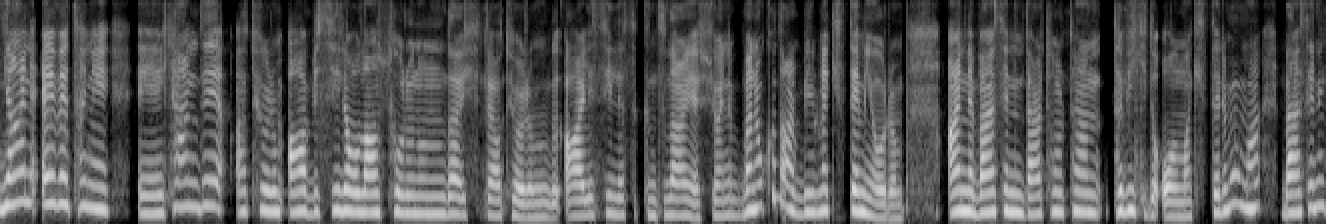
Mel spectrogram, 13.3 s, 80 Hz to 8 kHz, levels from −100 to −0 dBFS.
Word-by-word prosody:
Yani, 365 Hz, +5 st, +2 dB
evet, 355 Hz, -3 st, +2 dB
hani, 295 Hz, -4 st, 0 dB, 0.3 s
eee, 230 Hz, 0 st, -1 dB
kendi 310 Hz, +2 st, -5 dB, 0.3 s
atıyorum, 255 Hz, 0 st, 0 dB
abisiyle 260 Hz, +2 st, +2 dB
olan 245 Hz, -1 st, +5 dB
sorununda, 230 Hz, -2 st, -1 dB
işte, 210 Hz, 0 st, -6 dB
atıyorum, 185 Hz, -2 st, -2 dB
b 180 Hz, -, -2 dB
ailesiyle 215 Hz, +3 st, -1 dB
sıkıntılar 210 Hz, 0 st, -4 dB
yaşıyor. 200 Hz, +1 st, -5 dB
Hani, 205 Hz, 0 st, -9 dB
ben 275 Hz, +1 st, +4 dB
o 305 Hz, -, -2 dB
kadar 290 Hz, -, -2 dB
bilmek 250 Hz, +2 st, 0 dB
istemiyorum. 180 Hz, -13 st, +1 dB, 0.4 s
Anne, 255 Hz, -2 st, +6 dB
ben 245 Hz, +1 st, +5 dB
senin 250 Hz, -3 st, +2 dB
dert 225 Hz, +2 st, -2 dB
ortağın 250 Hz, -1 st, -1 dB
tabii 265 Hz, +1 st, +3 dB
ki 225 Hz, -3 st, -14 dB
de -, -, +1 dB
olmak 190 Hz, 0 st, 0 dB
isterim 255 Hz, +5 st, -2 dB
ama 315 Hz, -4 st, 0 dB, 0.2 s
ben 240 Hz, +1 st, +4 dB
senin 300 Hz, +5 st, -3 dB
245 Hz, 155 wpm, -26 LUFS, 215-270 Hz, 0.4 s, Anne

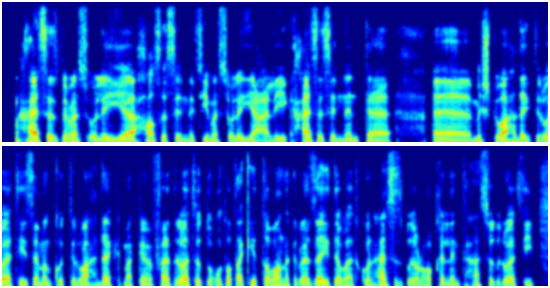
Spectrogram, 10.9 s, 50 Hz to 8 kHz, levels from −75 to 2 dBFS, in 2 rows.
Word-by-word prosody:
حاسس 145 Hz, -3 st, +5 dB
بمسؤولية، 115 Hz, -1 st, +2 dB
حاسس 115 Hz, -1 st, -1 dB
إن 95 Hz, 0 st, -6 dB
في 120 Hz, +5 st, -4 dB
مسؤولية 110 Hz, +1 st, -1 dB
عليك، 90 Hz, +6 st, -1 dB
حاسس 115 Hz, -1 st, +2 dB
إن 100 Hz, 0 st, -5 dB
أنت 100 Hz, -4 st, 0 dB, 0.4 s
آآ 95 Hz, -2 st, +3 dB
مش 130 Hz, 0 st, -2 dB
لوحدك 115 Hz, -4 st, +3 dB
دلوقتي، 115 Hz, +3 st, 0 dB
زمان 125 Hz, +4 st, -3 dB
كنت 110 Hz, -4 st, -8 dB
لوحدك 110 Hz, 0 st, 0 dB
ما 95 Hz, -, -2 dB
كان 105 Hz, 0 st, -3 dB
فدلوقتي 125 Hz, +10 st, +1 dB
الضغوطات 125 Hz, +4 st, -4 dB
أكيد 160 Hz, -, 0 dB
طبعًا 140 Hz, -6 st, +1 dB
هتبقى 110 Hz, -3 st, -1 dB
زايدة 120 Hz, +2 st, +1 dB
وهتكون 110 Hz, +4 st, -4 dB
حاسس 130 Hz, -2 st, 0 dB
بالإرهاق 110 Hz, +2 st, -4 dB
اللي 115 Hz, 0 st, -2 dB
أنت 120 Hz, +3 st, -11 dB
حاسّه 120 Hz, +2 st, -4 dB
دلوقتي 115 Hz, 0 st, -3 dB
115 Hz, 175 wpm, -25 LUFS, 105-125 Hz, 0.4 s, حاسس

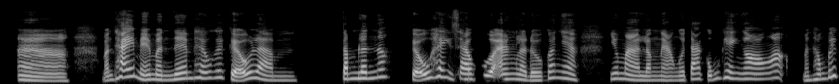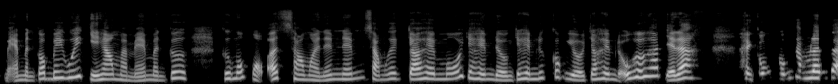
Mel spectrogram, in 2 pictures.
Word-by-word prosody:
À, 180 Hz, -5 st, +2 dB, 0.4 s
mình 190 Hz, +3 st, -2 dB
thấy 340 Hz, +7 st, +6 dB
mẹ 225 Hz, -10 st, +1 dB
mình 220 Hz, -2 st, 0 dB
nêm 265 Hz, +4 st, +2 dB
theo 295 Hz, -1 st, -2 dB
cái 320 Hz, +1 st, -5 dB
kiểu 300 Hz, -, +4 dB
là 260 Hz, -9 st, +2 dB, 0.7 s
tâm 260 Hz, +1 st, +2 dB
linh 285 Hz, 0 st, +3 dB
á, 345 Hz, +2 st, -1 dB, 0.2 s
kiểu, -, -, +4 dB
thấy 345 Hz, -6 st, -1 dB
sao 245 Hz, 0 st, +2 dB
vừa 205 Hz, -1 st, +3 dB
ăn 245 Hz, +4 st, +3 dB
là 220 Hz, -3 st, +1 dB
được 190 Hz, 0 st, -2 dB
á 300 Hz, -, -1 dB
nha. 280 Hz, -6 st, -2 dB, 0.3 s
Nhưng 260 Hz, +1 st, -4 dB
mà 225 Hz, -5 st, +3 dB
lần 195 Hz, 0 st, -3 dB
nào 190 Hz, -1 st, -2 dB
người 200 Hz, +1 st, -4 dB
ta 250 Hz, +3 st, 0 dB
cũng 240 Hz, +3 st, -7 dB
khen 290 Hz, -4 st, -2 dB
ngon 255 Hz, 0 st, +1 dB
á, 305 Hz, +2 st, +1 dB, 0.2 s
mình 190 Hz, +1 st, -8 dB
hông 240 Hz, +2 st, -3 dB
biết 380 Hz, +6 st, -3 dB
mẹ 185 Hz, -, -2 dB
mình 200 Hz, -1 st, -6 dB
có 265 Hz, -, +2 dB
bí 295 Hz, +3 st, +1 dB
quyết 335 Hz, +5 st, 0 dB
gì 210 Hz, -3 st, +2 dB
hông 235 Hz, 0 st, +2 dB
mà 205 Hz, -2 st, -3 dB
mẹ 180 Hz, 0 st, -4 dB
mình 205 Hz, -2 st, -7 dB
cứ 290 Hz, +4 st, 0 dB, 0.4 s
cứ 270 Hz, -, 0 dB
múc 280 Hz, +5 st, -2 dB
một -, -, -1 dB
ít, 265 Hz, +3 st, +3 dB
xong 230 Hz, -5 st, -2 dB
rồi 205 Hz, -2 st, -2 dB
nếm 220 Hz, +5 st, -4 dB
nếm 245 Hz, +1 st, -1 dB
xong 245 Hz, -7 st, -2 dB
cái 260 Hz, 0 st, -3 dB
cho 240 Hz, 0 st, +5 dB
thêm 255 Hz, -2 st, 0 dB
muối, 260 Hz, +8 st, 0 dB
cho 295 Hz, -, -2 dB
thêm 240 Hz, -2 st, -1 dB
đường, 195 Hz, -2 st, -1 dB
cho 245 Hz, -, -1 dB
thêm 260 Hz, -2 st, 0 dB
nước 285 Hz, +3 st, -6 dB
cốt 330 Hz, -, -3 dB
dừa, 200 Hz, -3 st, +2 dB
cho 235 Hz, +5 st, -2 dB
thêm 250 Hz, -2 st, 0 dB
đủ 260 Hz, +4 st, +1 dB
thứ 330 Hz, +2 st, +5 dB
hết 390 Hz, 0 st, +3 dB
vậy 200 Hz, -, +5 dB
đó. 285 Hz, +5 st, +8 dB, 0.5 s
Thì 255 Hz, -, +1 dB
cũng 255 Hz, +1 st, -3 dB
cũng 245 Hz, +1 st, -6 dB
tâm 320 Hz, -3 st, -2 dB
linh 295 Hz, 0 st, +7 dB
đó. -, -, +4 dB
250 Hz, 285 wpm, -23 LUFS, 210-285 Hz, 0.7 s, đó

